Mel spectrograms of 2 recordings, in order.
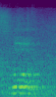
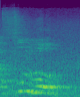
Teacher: Nas letras F e L vão receber a vogal U entre si, o que resulta da palavra fulô, sem o R, final em função do que explicamos acima, que seria na página anterior.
